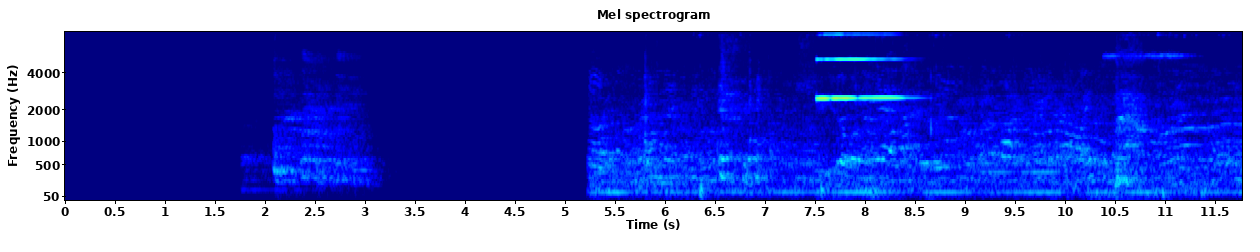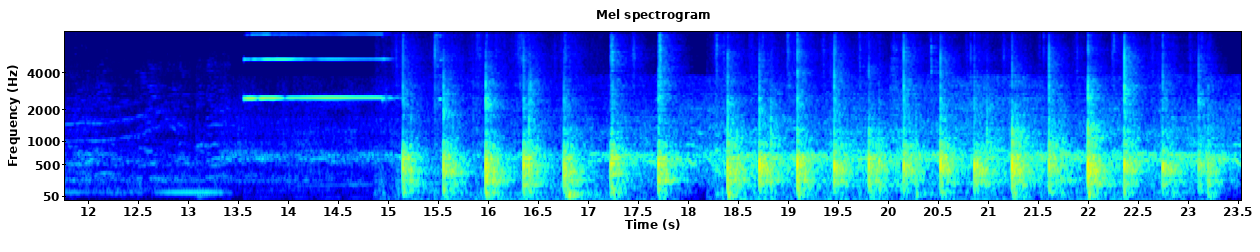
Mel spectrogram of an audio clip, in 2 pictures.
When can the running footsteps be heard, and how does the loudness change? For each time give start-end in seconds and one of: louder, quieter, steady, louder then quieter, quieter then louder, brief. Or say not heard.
15.1-23.2 steady.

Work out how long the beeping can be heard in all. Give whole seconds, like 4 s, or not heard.
3 s.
